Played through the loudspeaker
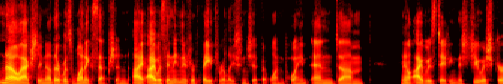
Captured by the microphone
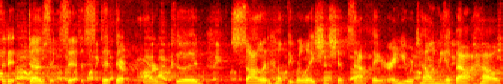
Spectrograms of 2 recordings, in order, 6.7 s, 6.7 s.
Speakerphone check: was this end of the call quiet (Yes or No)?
No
